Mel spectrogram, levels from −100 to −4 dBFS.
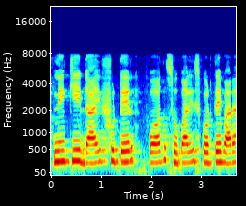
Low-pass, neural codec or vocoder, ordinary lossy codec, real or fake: none; none; none; real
